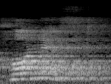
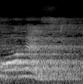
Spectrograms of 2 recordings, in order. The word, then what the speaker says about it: honest: To tell वन thing, it इज नॉट हॉनेस्ट, एच नहीं pronounce करना है, इट इज ऑनेस्ट, एच is silence. Okay, H is silent, it is known, it is like pronounce as ऑनेस्ट.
